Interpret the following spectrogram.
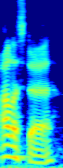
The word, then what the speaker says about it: Alasdair: I say Alister. You say Alister. Yeah. You don't have to pronounce it. You don't have to try and say the D.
